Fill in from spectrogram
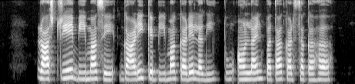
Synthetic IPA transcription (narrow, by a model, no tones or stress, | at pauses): ɾaːʃʈɾiəibiːmãseɡaːɽikebiːmakɐɾelɐɡit̪ũɔːnlaːɪnpɐt̪akɐɾsɐkaɦɛː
